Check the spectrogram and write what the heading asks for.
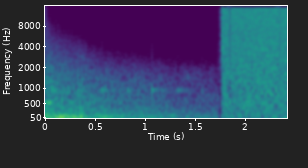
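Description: An edited-in music sting fading out, its treble closing down until only a dull low rumble is left. Near the end a sudden loud burst of TV-static hiss cuts in.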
